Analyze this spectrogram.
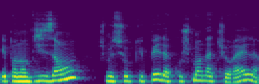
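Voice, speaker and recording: A woman's voice comes through somewhat breathy. Its tone is dark and mellow. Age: 60s. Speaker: former midwife and women's wellness coach. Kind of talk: webinar workshop with guided visualization. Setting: online webinar.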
